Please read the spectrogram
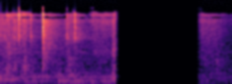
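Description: A few light clicks and faint rustling as a hand handles brown pattern paper. Just after a second in, the sound cuts off to dead silence.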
